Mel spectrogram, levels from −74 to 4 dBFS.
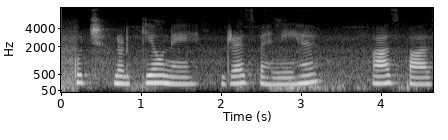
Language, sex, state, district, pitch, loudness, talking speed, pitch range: Hindi, female, Punjab, Kapurthala, 215 Hz, -15 LUFS, 90 wpm, 200-230 Hz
